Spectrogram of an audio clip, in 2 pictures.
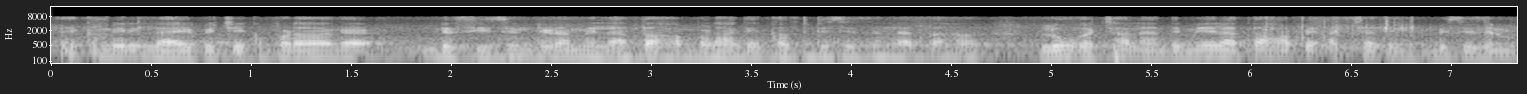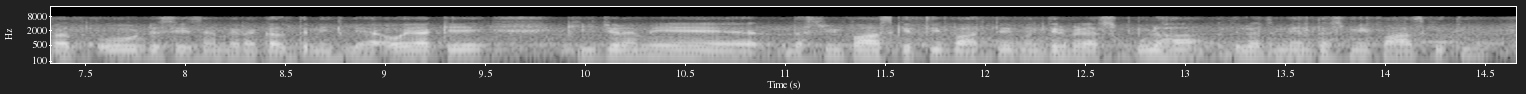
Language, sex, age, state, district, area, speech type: Dogri, male, 18-30, Jammu and Kashmir, Udhampur, urban, spontaneous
